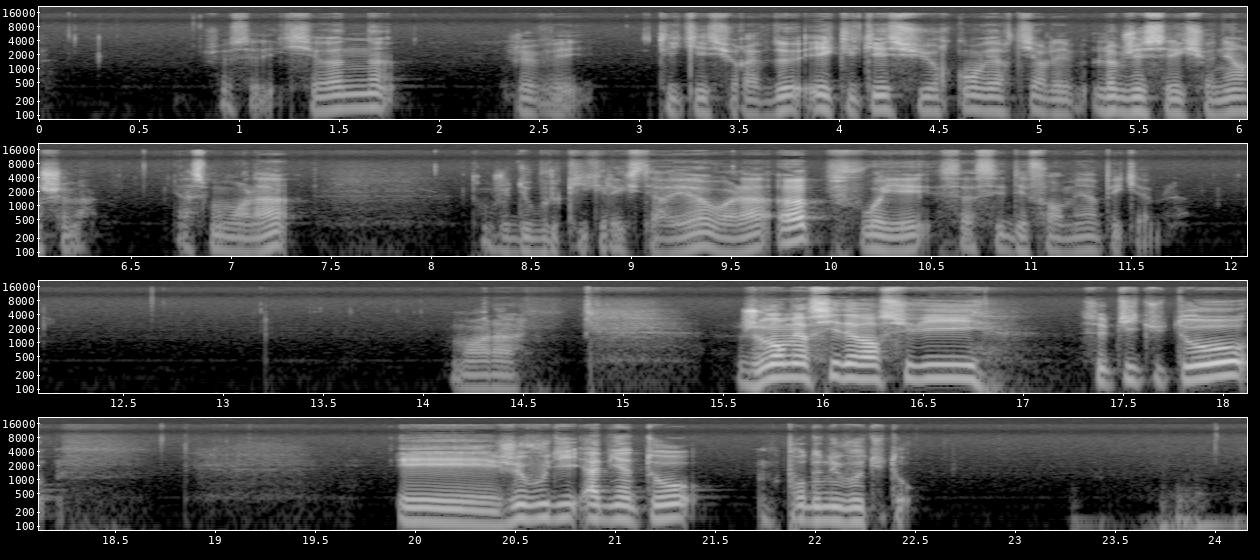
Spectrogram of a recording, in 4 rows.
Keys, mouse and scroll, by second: 0.2 click, 0.9 click, 3.5 click, 5.2 click, 6.1 click, 6.7 F1, 6.9 click, 7.3 click, 8.3-8.8 drag, 8.9 click, 10.1 click, 11.1 click, 12.5 click, 12.9 click, 13.6 KP_Subtract, 14.6 middle click, 15.1 click, 15.6 click, 23.6 click, 24.1 click.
